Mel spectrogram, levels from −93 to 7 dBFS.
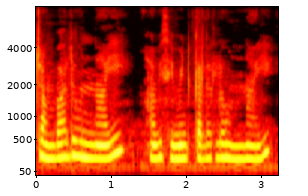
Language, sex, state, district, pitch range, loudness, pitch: Telugu, female, Telangana, Mahabubabad, 200-225 Hz, -15 LUFS, 210 Hz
